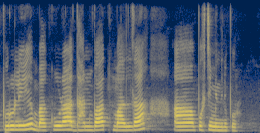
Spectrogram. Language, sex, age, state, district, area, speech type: Santali, female, 18-30, West Bengal, Purulia, rural, spontaneous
